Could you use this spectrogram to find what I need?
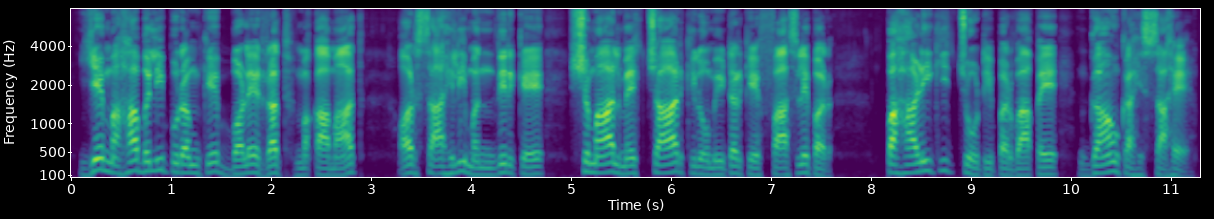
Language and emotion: Urdu, neutral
